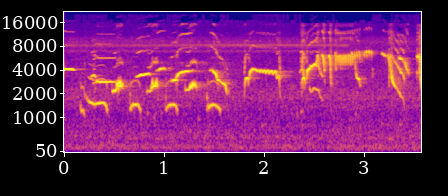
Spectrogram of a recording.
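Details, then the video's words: Oriental magpie-robin in fighter-style song meant to provoke other birds: clear looping whistles dip and rise in repeated curved notes, then turn into bright, buzzy, rattling phrases. "Pancingan burung Kacer; gaya petarung"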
